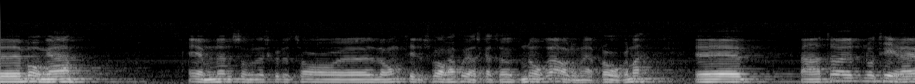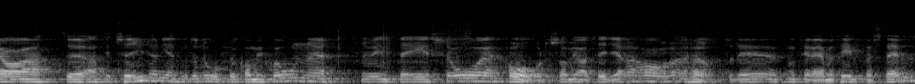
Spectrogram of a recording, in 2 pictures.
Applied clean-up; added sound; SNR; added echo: none; none; none; reverberation time 1.4 s.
